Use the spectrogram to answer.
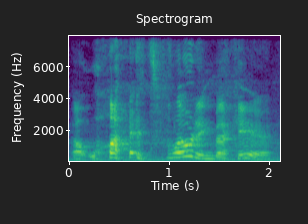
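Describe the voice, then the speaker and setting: A man in a casual gaming chat, reacting loudly and laughing at the action. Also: high-pitched, big pitch swings, a little slow.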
